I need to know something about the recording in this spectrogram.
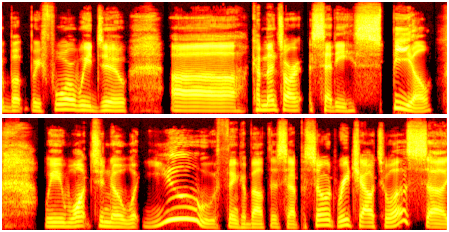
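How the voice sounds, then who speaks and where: A man's voice: fairly high pitch, clear, resonant tone, no echo. A middle-aged man chatting casually as a podcast co-host, jokey and self-deprecating, speaking close to the microphone. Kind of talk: casual podcast chat and episode review.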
